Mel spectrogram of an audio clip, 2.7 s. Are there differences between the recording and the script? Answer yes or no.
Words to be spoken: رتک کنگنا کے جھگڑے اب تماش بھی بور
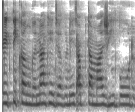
no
